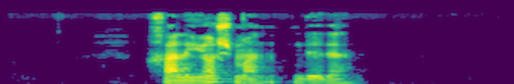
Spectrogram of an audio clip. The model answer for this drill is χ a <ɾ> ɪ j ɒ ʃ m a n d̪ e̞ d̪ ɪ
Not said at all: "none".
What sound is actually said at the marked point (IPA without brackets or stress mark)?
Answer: l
